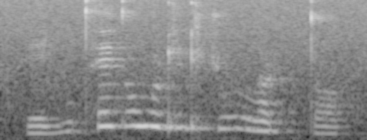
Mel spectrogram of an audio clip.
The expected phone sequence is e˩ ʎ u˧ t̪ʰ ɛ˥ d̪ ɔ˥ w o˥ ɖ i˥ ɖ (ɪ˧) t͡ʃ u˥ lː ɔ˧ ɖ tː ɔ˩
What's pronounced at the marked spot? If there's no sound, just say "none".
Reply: ɪ˧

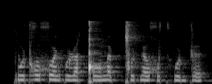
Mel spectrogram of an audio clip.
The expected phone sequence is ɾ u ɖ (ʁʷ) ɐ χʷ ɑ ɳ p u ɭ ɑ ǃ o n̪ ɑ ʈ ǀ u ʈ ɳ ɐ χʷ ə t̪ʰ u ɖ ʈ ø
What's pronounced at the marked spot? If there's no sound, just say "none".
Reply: ʁʷ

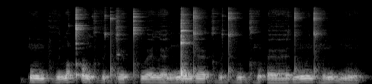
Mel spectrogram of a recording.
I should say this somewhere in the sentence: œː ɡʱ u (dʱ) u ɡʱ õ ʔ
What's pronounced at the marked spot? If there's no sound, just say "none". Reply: dʱ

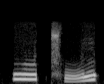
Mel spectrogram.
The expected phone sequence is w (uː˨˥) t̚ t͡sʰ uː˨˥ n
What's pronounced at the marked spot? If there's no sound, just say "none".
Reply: uː˥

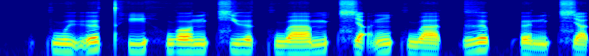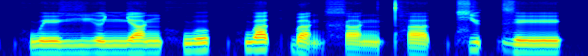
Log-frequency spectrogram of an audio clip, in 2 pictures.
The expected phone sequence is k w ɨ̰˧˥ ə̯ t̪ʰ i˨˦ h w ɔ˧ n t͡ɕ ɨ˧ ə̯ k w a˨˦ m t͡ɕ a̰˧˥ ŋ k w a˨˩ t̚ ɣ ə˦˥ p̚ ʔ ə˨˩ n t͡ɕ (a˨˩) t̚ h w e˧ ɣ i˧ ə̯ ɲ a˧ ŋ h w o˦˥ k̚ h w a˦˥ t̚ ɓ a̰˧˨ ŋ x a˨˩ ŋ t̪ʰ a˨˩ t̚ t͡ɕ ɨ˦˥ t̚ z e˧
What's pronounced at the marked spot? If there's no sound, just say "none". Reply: a˨˩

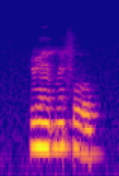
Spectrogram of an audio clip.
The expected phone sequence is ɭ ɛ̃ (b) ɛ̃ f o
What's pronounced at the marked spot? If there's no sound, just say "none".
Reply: b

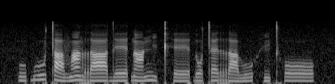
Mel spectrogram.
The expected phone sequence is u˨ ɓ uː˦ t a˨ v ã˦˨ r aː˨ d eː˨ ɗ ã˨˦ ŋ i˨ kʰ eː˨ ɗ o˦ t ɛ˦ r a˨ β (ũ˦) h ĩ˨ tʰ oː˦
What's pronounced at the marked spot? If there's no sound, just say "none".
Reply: u˦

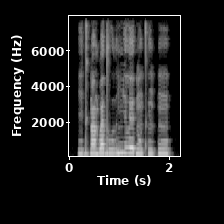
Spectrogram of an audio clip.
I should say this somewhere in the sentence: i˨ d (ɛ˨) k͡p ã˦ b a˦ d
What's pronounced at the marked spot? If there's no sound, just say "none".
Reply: ɪ˨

